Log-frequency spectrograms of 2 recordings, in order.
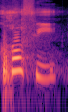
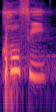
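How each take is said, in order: No difference in how they are said.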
